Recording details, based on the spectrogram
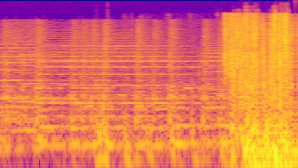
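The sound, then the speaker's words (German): Video game gunfire on the bridge map of the new Call of Duty crackles in repeated rapid bursts over a steady music-like background, swelling into a loud, dense barrage near the end. No one speaks. “Was ist das? Die Brückenmap im neuen Cod.”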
